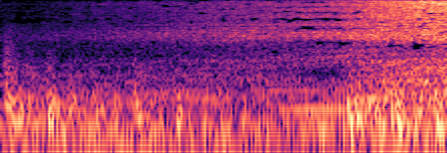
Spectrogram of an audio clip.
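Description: Low, steady rumbling sound-effect bed of a TV channel's animated logo intro, mostly deep bass with little treble.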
